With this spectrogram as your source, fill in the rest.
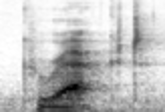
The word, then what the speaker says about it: correct: same idea incorrect um our stress falls on the wrecked syllable which means our c is just going to be short with a very reduced vowel for words like these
